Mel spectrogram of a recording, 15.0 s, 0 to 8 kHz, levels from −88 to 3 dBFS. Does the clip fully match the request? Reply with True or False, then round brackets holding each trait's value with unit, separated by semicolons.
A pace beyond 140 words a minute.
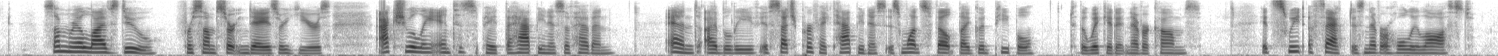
True (160 wpm)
